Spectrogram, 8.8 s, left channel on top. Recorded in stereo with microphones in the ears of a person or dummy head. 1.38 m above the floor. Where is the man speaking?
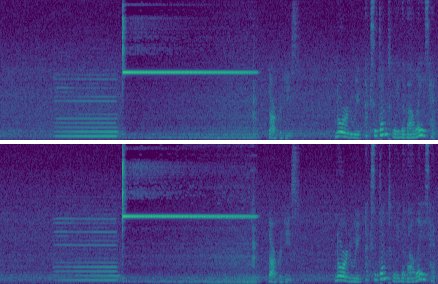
10° right (ahead or behind), 0.6 m.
